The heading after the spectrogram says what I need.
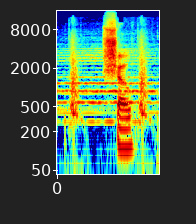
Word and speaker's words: chauve: Show. Yeah, I know with French, like the stress is always put on the last syllable, if I'm not mistaken.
